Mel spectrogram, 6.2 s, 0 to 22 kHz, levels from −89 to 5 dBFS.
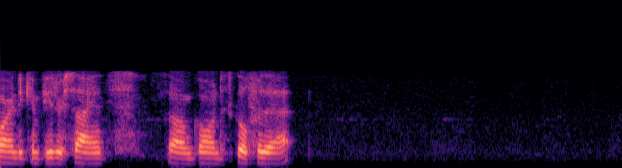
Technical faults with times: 1.62-1.64 packet loss with pitch repetition
5.39 packet loss with pitch repetition

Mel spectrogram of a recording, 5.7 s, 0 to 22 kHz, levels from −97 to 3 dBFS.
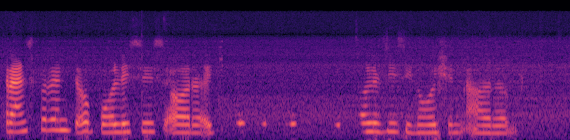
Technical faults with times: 0.00-5.71 other side's voice leaking through
2.21-3.65 speech suppressed in double talk

